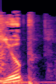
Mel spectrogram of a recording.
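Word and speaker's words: Joop: I was told it's pronounced Yope. – I thought it was Jew, and the P is silent. Isn't that right, Bob? – You remember you and I Gibson? Went to the Jew trunk sale, didn't we? – Jupe. – Wasn't me. – Jupe. – With a P. – Yope. – But it's pronounced Yoop. – That's what I was told when it was given to me, like 1989.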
